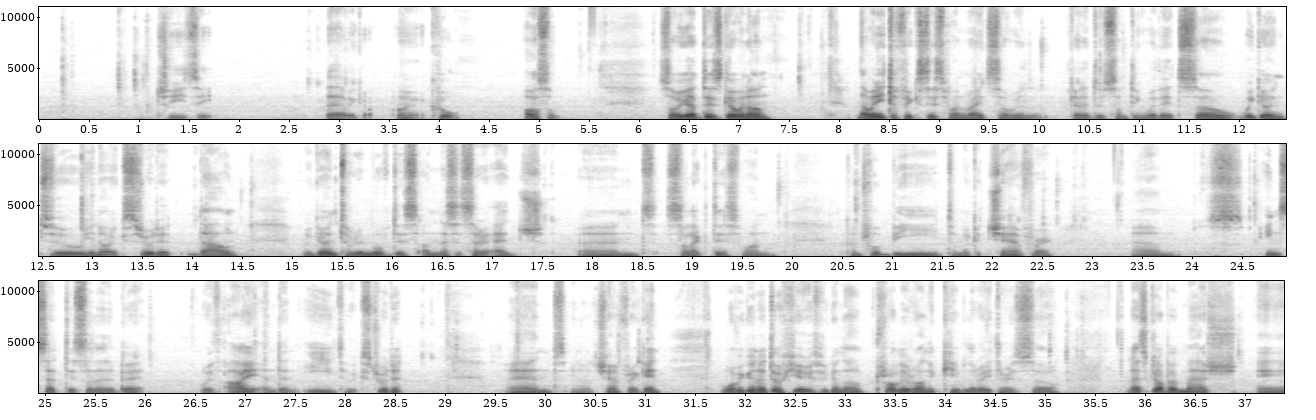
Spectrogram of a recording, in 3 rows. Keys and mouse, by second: 0.2 g, 3.0 click, 3.6-5.1 middle drag, 5.4 KP_5, 6.1-7.3 middle drag, 7.6 shift+middle click, 8.2 middle click, 8.8 Tab, 9.3 click, 9.9 Tab, 10.7 shift+middle click, 12.9 e, 14.4 Tab, 16.6 x, 18.6 alt+click, 20.3 ctrl+b, 22.5 Tab, 22.8 click, 24.1 i, 26.4 middle click, 27.0 e, 29.4 ctrl+b, 30.8 Tab, 31.5-31.9 middle drag, 33.3-34.4 middle drag, 35.1 shift+a, 36.8 shift+a.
